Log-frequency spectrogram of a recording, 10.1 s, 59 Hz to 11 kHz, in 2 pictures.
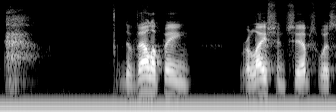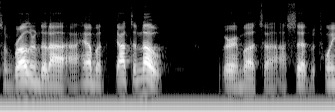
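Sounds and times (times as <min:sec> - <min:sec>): man drawing breath: 0:00.0 - 0:00.7, 0:03.0 - 0:03.5
low room hum: 0:00.0 - 0:10.0.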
